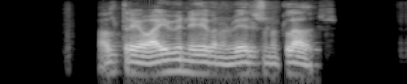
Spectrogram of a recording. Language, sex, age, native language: Icelandic, male, 20-29, Icelandic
